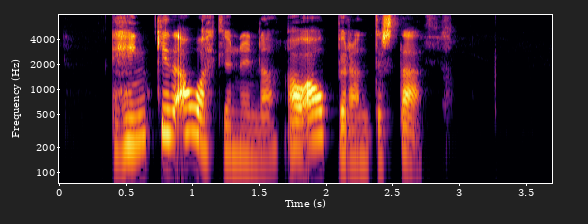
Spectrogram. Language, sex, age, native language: Icelandic, female, 30-39, Icelandic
